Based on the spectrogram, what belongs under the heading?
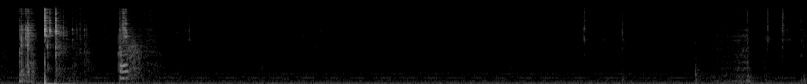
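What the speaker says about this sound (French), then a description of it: "Et je coupe juste un tout, la petite pointe" Scissors snipping paper for a pop-up Christmas card with a photo, a few close, quiet cuts clustered at the start, then near silence with faint handling noises.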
